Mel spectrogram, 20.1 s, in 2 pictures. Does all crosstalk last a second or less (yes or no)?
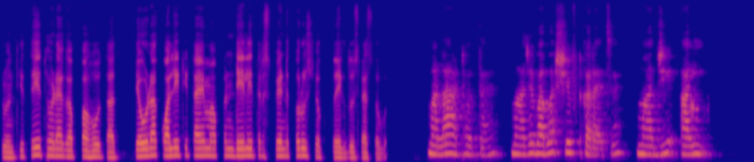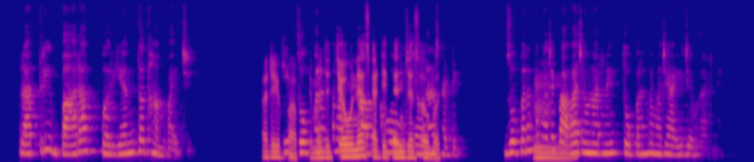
no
